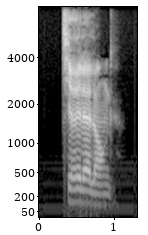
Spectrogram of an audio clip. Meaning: to stick one's tongue out
- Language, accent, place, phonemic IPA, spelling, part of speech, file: French, France, Lyon, /ti.ʁe la lɑ̃ɡ/, tirer la langue, verb, LL-Q150 (fra)-tirer la langue.wav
